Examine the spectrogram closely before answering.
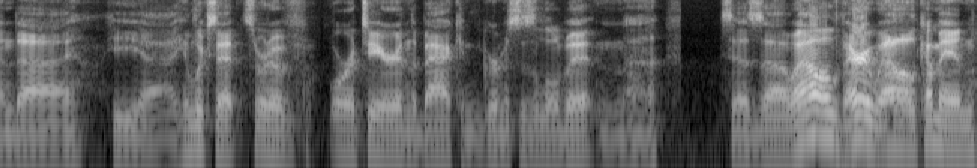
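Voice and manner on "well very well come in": loud, haughty, arrogant voice.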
